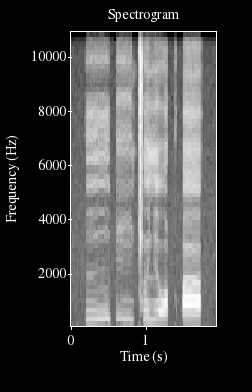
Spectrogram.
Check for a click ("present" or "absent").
present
